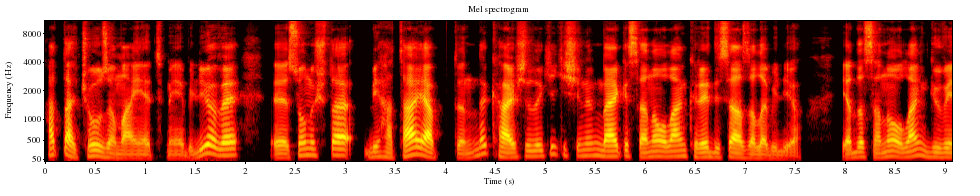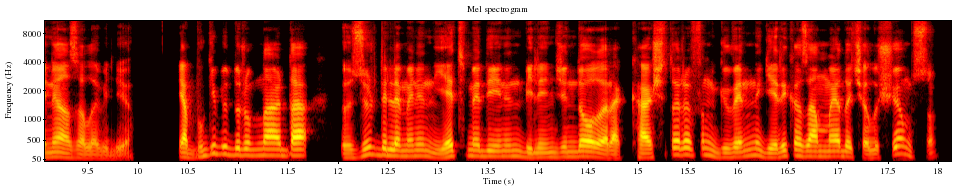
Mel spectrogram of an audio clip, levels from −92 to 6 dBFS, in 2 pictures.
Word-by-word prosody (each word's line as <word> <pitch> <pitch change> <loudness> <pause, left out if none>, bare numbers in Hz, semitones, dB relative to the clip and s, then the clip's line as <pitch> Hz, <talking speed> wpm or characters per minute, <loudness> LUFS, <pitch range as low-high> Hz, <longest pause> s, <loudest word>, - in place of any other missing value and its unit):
Hatta - - +1
çoğu 130 0 -1
zaman 90 -5 0
yetmeyebiliyor 85 - -3
ve, 150 +1 +5 0.4
eee, 95 0 +1
sonuçta 150 +4 +2
bir 115 +1 -6
hata 100 -5 +4
yaptığında 140 - +1
karşıdaki 125 - +1
kişinin 140 -3 -3
belki 125 +1 +5
sana 110 -1 +2
olan 125 +2 +2
kredisi 105 -4 +1
azalabiliyor 90 -4 0 0.4
ya - - -1
da 115 - 0
sana 100 +1 +1
olan 125 +2 0
güveni 110 0 -1
azalabiliyor. 85 -6 -3 0.5
Ya, 90 - +2
bu 115 +4 -9
gibi 180 -4 -7
durumlarda 145 -1 +2 0.3
özür 145 - -3
dilemenin 135 -4 -1
yetmediğinin 125 +3 -2
bilincinde 110 +3 -3
olarak 120 -1 +2
karşı 95 -1 +3
tarafın 160 -5 -3
güvenini 110 +8 -2
geri 100 +5 -1
kazanmaya 125 -2 0
da 115 - -1
çalışıyor 125 - -2
musun? 145 -9 -6
125 Hz, 130 wpm, -26 LUFS, 105-140 Hz, 0.5 s, ve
